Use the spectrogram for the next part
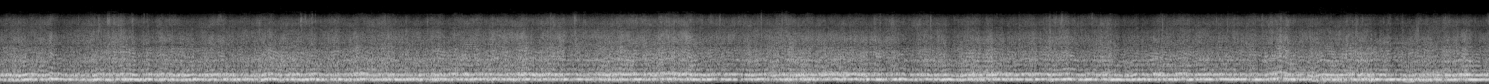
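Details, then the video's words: Bee buzzing steadily, a dense continuous drone with a low hum and a stronger band just above it, many overlapping wingbeats with no pause throughout. "What does bee sound like? (Bee Buzzing)"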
